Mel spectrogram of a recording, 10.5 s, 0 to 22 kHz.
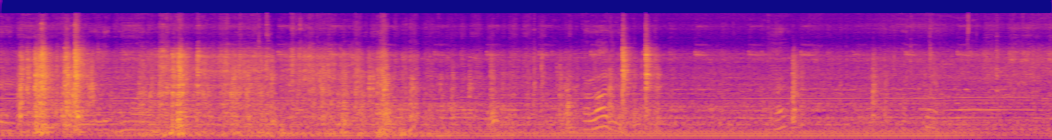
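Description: A JCB 3DX backhoe loader's diesel engine runs steadily under load as the backhoe digs and loads soil. Occasional sharp knocks come from the bucket and the dirt.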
